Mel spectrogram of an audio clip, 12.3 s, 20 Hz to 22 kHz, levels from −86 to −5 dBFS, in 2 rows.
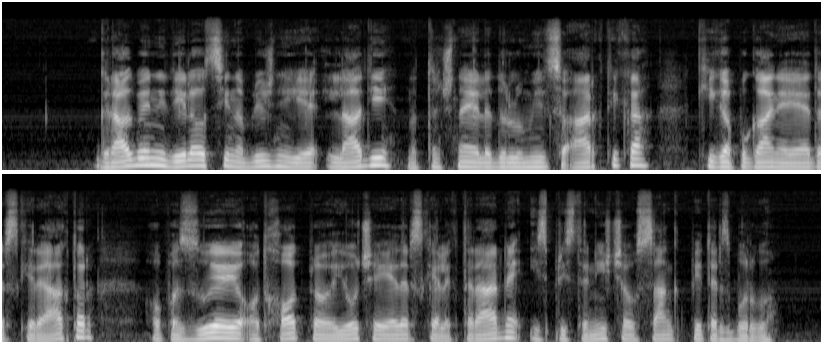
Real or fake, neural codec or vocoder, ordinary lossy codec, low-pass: real; none; none; 14.4 kHz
